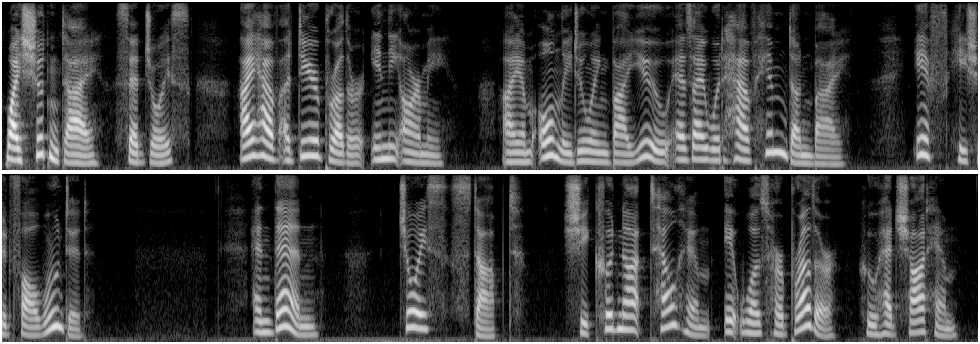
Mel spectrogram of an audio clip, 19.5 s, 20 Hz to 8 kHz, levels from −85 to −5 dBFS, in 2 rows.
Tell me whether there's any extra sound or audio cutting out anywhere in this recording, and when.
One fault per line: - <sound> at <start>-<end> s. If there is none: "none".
none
